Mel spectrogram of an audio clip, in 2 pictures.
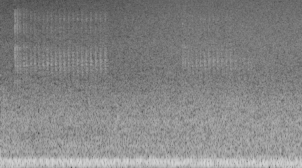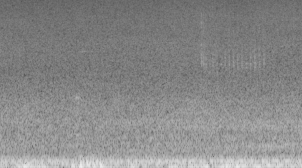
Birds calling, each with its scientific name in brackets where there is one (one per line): Belted Kingfisher (Megaceryle alcyon)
